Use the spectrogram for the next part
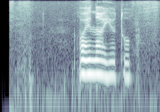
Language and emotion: Russian, sad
